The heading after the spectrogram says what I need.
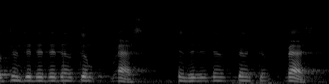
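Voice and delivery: soft vocal drumbeats "dun, dun"; drum cadence. Shown as a demonstration. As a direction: tap out a drum rhythm with the voice, quietly. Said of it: "like the drum cadence".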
